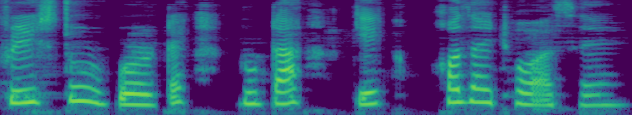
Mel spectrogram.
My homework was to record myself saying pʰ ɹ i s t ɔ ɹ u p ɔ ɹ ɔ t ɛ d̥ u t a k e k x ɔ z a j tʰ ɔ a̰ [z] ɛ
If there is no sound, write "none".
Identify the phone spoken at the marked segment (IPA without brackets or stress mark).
s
